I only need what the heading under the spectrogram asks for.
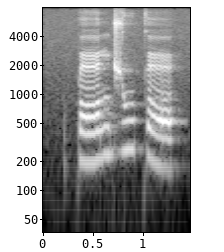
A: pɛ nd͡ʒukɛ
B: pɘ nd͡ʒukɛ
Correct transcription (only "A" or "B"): A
